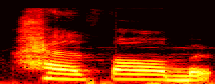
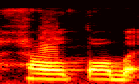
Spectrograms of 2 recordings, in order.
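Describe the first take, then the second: First: The first consonant is light and thin. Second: The first consonant is heavy and thick. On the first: The speaker calls it right. "selesaikan dulu haknya huruf H yang tipis" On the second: The speaker calls it wrong. "sudah bersiap-siap mengucapkan huruf tebal"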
